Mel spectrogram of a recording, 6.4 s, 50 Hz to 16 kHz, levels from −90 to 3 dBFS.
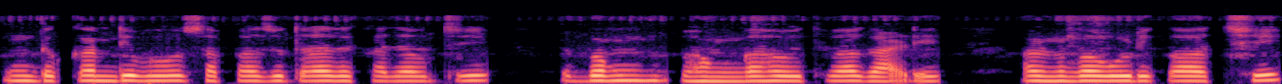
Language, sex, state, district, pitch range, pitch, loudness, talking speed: Odia, female, Odisha, Khordha, 200-210 Hz, 205 Hz, -16 LUFS, 110 wpm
